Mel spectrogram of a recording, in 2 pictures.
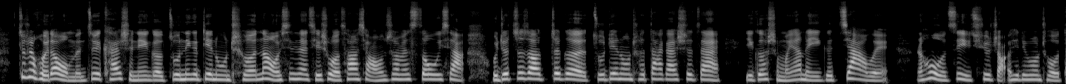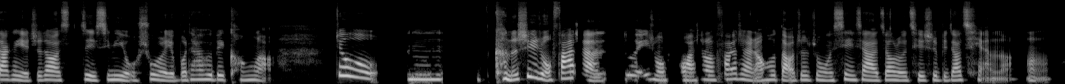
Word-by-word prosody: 就 335 Hz, -, -1 dB
是 330 Hz, -, +5 dB
回 250 Hz, -6 st, +4 dB
到 255 Hz, +2 st, +6 dB
我 205 Hz, -, +4 dB
们 175 Hz, 0 st, -3 dB
最 255 Hz, +5 st, 0 dB
开 245 Hz, 0 st, +1 dB
始 250 Hz, -5 st, -2 dB
那 200 Hz, +1 st, 0 dB
个 195 Hz, -1 st, +1 dB
租 230 Hz, +5 st, 0 dB
那 235 Hz, -, +3 dB
个 235 Hz, -, +2 dB
电 240 Hz, +1 st, +2 dB
动 215 Hz, -1 st, +1 dB
车， 215 Hz, +1 st, 0 dB
那 260 Hz, +1 st, +3 dB
我 200 Hz, -, +3 dB
现 250 Hz, +5 st, -2 dB
在 240 Hz, -2 st, 0 dB
其 215 Hz, -, -1 dB
实 240 Hz, -, -1 dB
我 195 Hz, -, +4 dB
上 245 Hz, +3 st, +3 dB
小 230 Hz, -6 st, -1 dB
红 190 Hz, +3 st, -2 dB
书 -, -, -8 dB
上 240 Hz, -1 st, 0 dB
面 230 Hz, -, -1 dB
搜 235 Hz, -1 st, +1 dB
一 -, -, -2 dB
下， 210 Hz, -4 st, +1 dB, 0.3 s
我 205 Hz, -, +2 dB
就 245 Hz, +2 st, +5 dB
知 270 Hz, +2 st, -2 dB
道 255 Hz, -2 st, +7 dB
这 260 Hz, -, +3 dB
个 225 Hz, -6 st, +3 dB
租 230 Hz, +5 st, -5 dB
电 255 Hz, +2 st, +1 dB
动 245 Hz, -1 st, 0 dB
车 230 Hz, 0 st, -4 dB
大 250 Hz, -1 st, -1 dB
概 230 Hz, -1 st, 0 dB
是 230 Hz, 0 st, -2 dB
在， 215 Hz, -3 st, +1 dB, 0.2 s
一 210 Hz, -, -4 dB
个 230 Hz, +1 st, +1 dB
什 225 Hz, -5 st, -4 dB
么 180 Hz, 0 st, -3 dB
样 225 Hz, +2 st, -1 dB
的 210 Hz, -, 0 dB
一 185 Hz, -1 st, -3 dB
个 205 Hz, -, -3 dB
价 240 Hz, 0 st, +2 dB
位？ 180 Hz, -1 st, -3 dB, 0.2 s
然 195 Hz, -, -4 dB
后 280 Hz, +2 st, +2 dB
我 210 Hz, -6 st, +2 dB
自 220 Hz, +7 st, -4 dB
己 220 Hz, -4 st, 0 dB
去 230 Hz, +3 st, -4 dB
找 205 Hz, -, -2 dB
一 205 Hz, -, -3 dB
些 215 Hz, -, -1 dB
电 220 Hz, 0 st, -2 dB
动 220 Hz, 0 st, -1 dB
车， 210 Hz, -2 st, -5 dB
我 175 Hz, -, +1 dB
大 220 Hz, +4 st, +1 dB
概 215 Hz, -, -4 dB
也 180 Hz, -3 st, -1 dB
知 195 Hz, +3 st, -8 dB
道， 210 Hz, -2 st, +3 dB
心 195 Hz, -, -7 dB
自 230 Hz, -, -3 dB
己 195 Hz, -, +1 dB
心 215 Hz, +4 st, -1 dB
里 215 Hz, -, +1 dB
有 185 Hz, 0 st, -2 dB
数 220 Hz, +3 st, -2 dB
了， 185 Hz, -, +1 dB
也 170 Hz, -, 0 dB
不 190 Hz, +3 st, -3 dB
太 225 Hz, +2 st, -3 dB
会 225 Hz, -, +1 dB
被 215 Hz, -1 st, -1 dB
坑 200 Hz, +1 st, -6 dB
了。 195 Hz, -3 st, -3 dB, 0.7 s
就， 340 Hz, -10 st, +4 dB, 0.3 s
嗯， 225 Hz, -1 st, +2 dB, 0.5 s
可 265 Hz, -, +2 dB
能 225 Hz, 0 st, +4 dB
是 310 Hz, +10 st, +3 dB
一 300 Hz, -, +2 dB
种 205 Hz, -6 st, +3 dB
发 275 Hz, +7 st, +6 dB
展， 220 Hz, -, +2 dB, 0.2 s
对， 210 Hz, -3 st, -4 dB
一 -, -, -7 dB
种 195 Hz, -3 st, -1 dB
网 190 Hz, -2 st, +1 dB
上 215 Hz, +2 st, -1 dB
的 -, -, -2 dB
发 235 Hz, +4 st, -1 dB
展， 220 Hz, -5 st, -1 dB
然 170 Hz, -, +1 dB
后 210 Hz, +3 st, -3 dB
导 190 Hz, -3 st, +1 dB
致 200 Hz, -, -7 dB
这 -, -, -3 dB
种 190 Hz, -3 st, -4 dB
线 210 Hz, +3 st, -2 dB
下 200 Hz, -3 st, +2 dB
交 205 Hz, +2 st, 0 dB
流 185 Hz, -1 st, -1 dB
其 195 Hz, +1 st, -4 dB
实 190 Hz, +1 st, -4 dB
比 185 Hz, -, -8 dB
较 195 Hz, +2 st, -1 dB
浅 200 Hz, -, -6 dB
了， 280 Hz, -, -11 dB, 0.2 s
嗯。 250 Hz, -1 st, -9 dB
220 Hz, 350 characters per minute, -23 LUFS, 195-240 Hz, 0.7 s, 道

